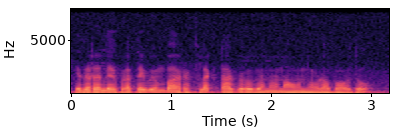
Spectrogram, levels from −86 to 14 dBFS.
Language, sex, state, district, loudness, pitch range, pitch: Kannada, male, Karnataka, Bangalore, -16 LUFS, 100-125 Hz, 110 Hz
